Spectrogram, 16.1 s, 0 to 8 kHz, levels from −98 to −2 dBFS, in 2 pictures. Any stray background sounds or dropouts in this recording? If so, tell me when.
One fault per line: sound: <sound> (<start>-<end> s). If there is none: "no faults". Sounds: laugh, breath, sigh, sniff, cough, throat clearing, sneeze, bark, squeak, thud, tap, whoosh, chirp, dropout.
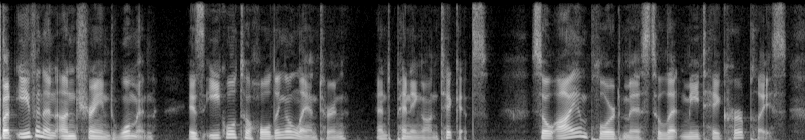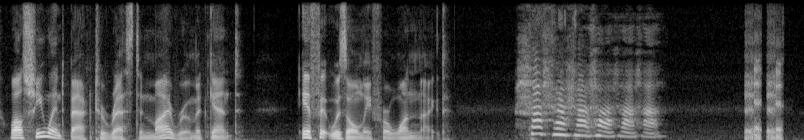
sound: laugh (13.2-14.8 s)
sound: laugh (15.5-15.9 s)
